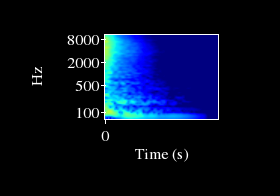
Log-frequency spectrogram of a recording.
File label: Yamaha RM 50 Toms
